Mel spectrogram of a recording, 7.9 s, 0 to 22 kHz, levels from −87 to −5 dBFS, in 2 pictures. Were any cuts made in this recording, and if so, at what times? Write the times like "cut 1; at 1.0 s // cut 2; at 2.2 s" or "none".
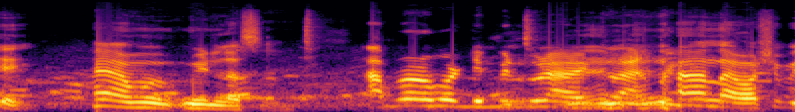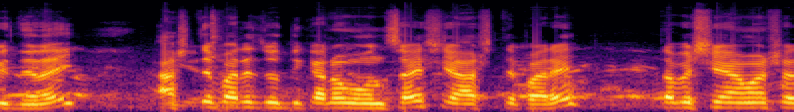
none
